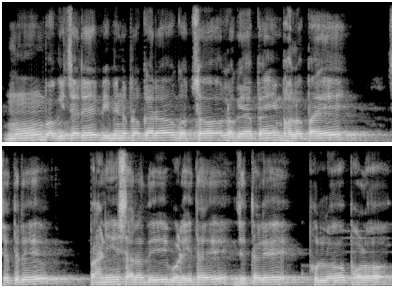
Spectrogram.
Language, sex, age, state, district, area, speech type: Odia, male, 60+, Odisha, Nayagarh, rural, spontaneous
